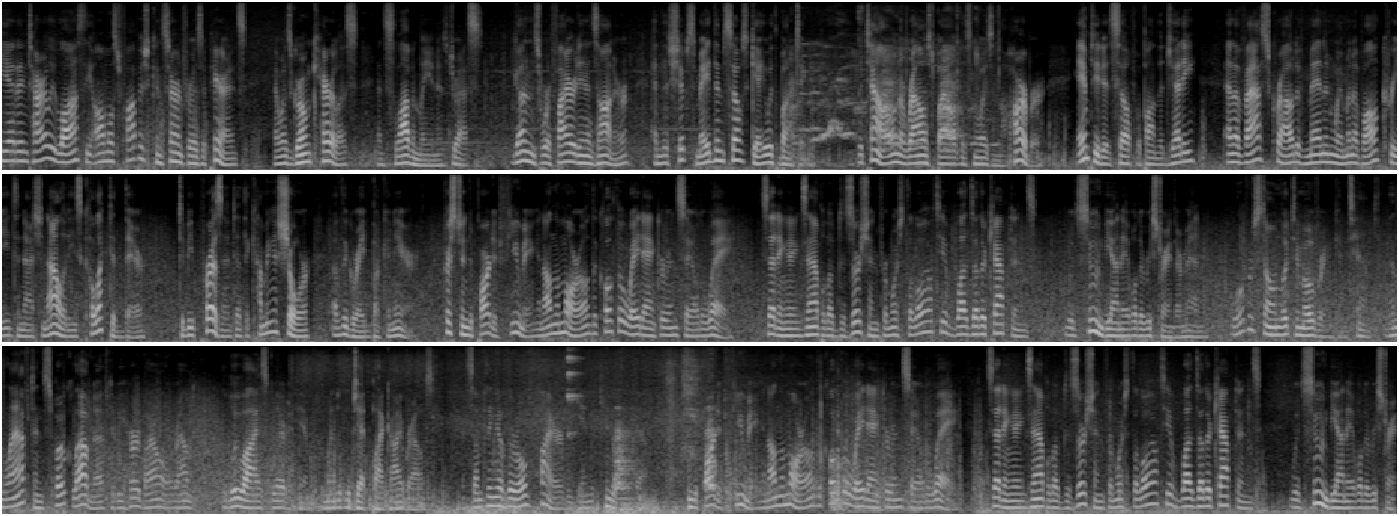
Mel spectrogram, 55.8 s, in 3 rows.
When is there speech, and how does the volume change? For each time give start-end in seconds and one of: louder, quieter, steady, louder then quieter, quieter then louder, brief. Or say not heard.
0.0-55.7 steady.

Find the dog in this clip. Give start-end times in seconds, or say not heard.
10.5-13.3, 44.8-46.8.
